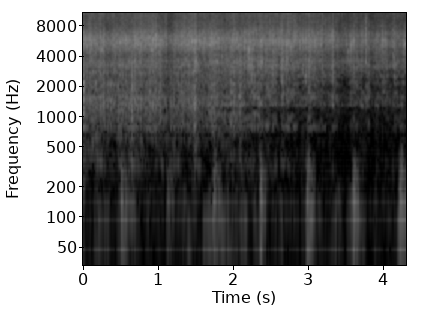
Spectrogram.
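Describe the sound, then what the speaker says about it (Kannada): A snack frying in ghee on a hot stove: constant bright sizzling and crackle, close and loud, with light periodic taps and scrapes at the pan. "ಈಗ ಒಲೆ ಮೇಲೆ ನೀಟಾಗಿ ಹಾಕ್ಕೊಳ್ತೀನಿ. ನಾನು ಸುತ್ತ ತುಪ್ಪ ಬಿಡ್ಕೊಳ್ತೀನಿ."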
